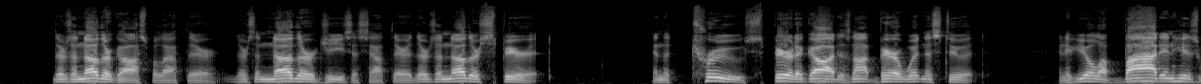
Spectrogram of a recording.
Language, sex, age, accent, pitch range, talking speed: English, male, 50-69, American, 100-130 Hz, 155 wpm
